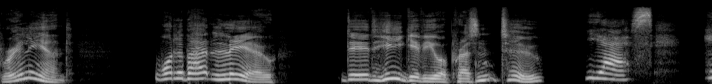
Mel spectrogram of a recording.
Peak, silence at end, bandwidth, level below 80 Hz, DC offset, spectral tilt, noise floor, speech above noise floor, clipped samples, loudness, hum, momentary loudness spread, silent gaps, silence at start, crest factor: -8 dBFS; 0 s; 15.5 kHz; -64 dBFS; under 0.1%; -4.5 dB/octave; -74 dBFS; 54 dB; under 0.1%; -21 LUFS; none; 16 LU; 5.45-5.84 s; 0 s; 14 dB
